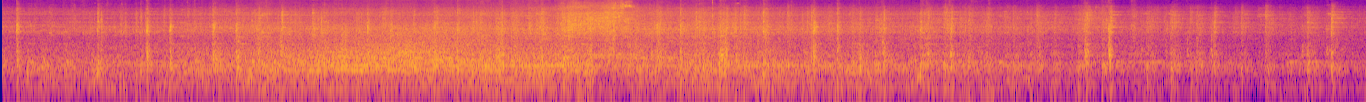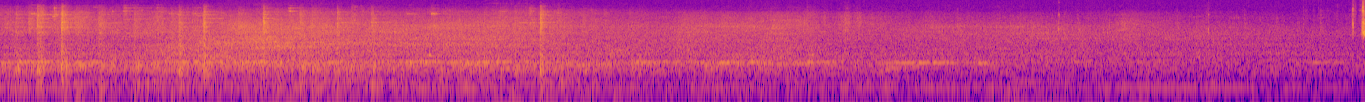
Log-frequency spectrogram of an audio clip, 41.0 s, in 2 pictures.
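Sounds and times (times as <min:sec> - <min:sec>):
train wheels clicking over rail joints: 0:00.1 - 0:23.8.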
